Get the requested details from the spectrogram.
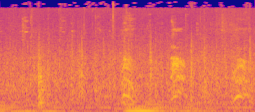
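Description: A dog named Doggo lets out three short, whining barks and whimpers, spaced about half a second apart, on a sailboat at sea, over a steady wash of rain and a low rumbling storm.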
